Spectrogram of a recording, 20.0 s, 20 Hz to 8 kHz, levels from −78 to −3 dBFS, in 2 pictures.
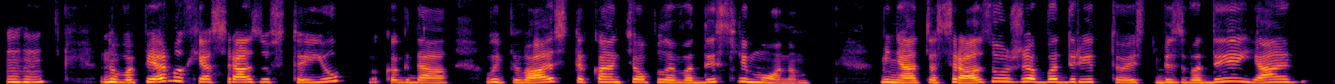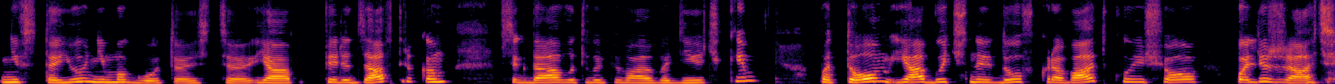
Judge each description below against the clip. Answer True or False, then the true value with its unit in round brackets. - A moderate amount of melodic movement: True (3.4 semitones)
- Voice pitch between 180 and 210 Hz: False (235 Hz)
